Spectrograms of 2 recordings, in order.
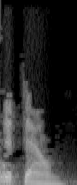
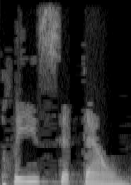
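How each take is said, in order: First: It is said in a harsh, threatening tone. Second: It is said in a nice, polite tone.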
